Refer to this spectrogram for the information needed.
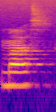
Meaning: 1. part, piece; bit, morsel 2. share, lot, portion 3. holy or hallowed bread, communion bread
- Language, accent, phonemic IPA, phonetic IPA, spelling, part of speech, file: Armenian, Eastern Armenian, /mɑs/, [mɑs], մաս, noun, Hy-մաս.ogg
